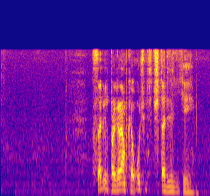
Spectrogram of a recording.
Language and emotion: Russian, neutral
